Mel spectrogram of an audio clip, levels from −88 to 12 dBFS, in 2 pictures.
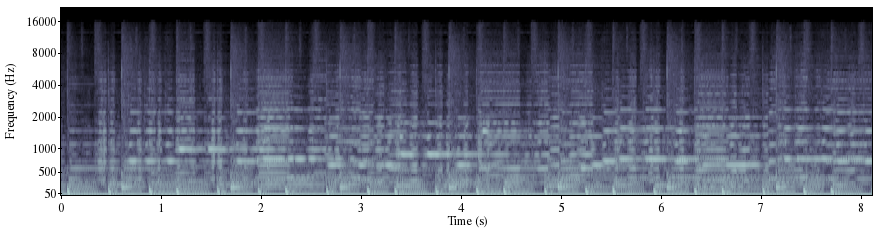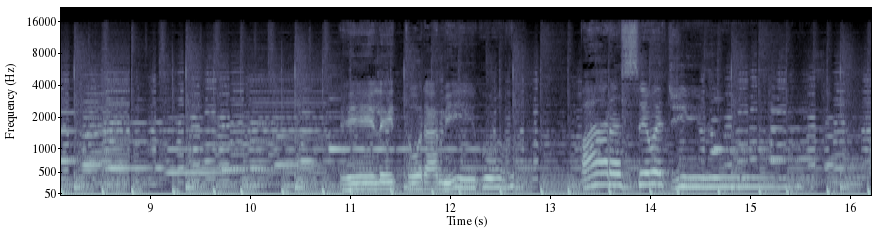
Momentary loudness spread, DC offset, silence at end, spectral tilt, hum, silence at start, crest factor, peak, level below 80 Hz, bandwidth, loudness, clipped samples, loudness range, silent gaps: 7 LU; 7%; 0 s; -6 dB/octave; none; 0 s; 14 dB; -4 dBFS; -28 dBFS; 16 kHz; -20 LUFS; under 0.1%; 3 LU; none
